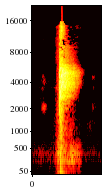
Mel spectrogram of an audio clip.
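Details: A single abrupt, high chip from a female ultramarine grosbeak, a call meant to stir up males, fading within half a second against a silent background.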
